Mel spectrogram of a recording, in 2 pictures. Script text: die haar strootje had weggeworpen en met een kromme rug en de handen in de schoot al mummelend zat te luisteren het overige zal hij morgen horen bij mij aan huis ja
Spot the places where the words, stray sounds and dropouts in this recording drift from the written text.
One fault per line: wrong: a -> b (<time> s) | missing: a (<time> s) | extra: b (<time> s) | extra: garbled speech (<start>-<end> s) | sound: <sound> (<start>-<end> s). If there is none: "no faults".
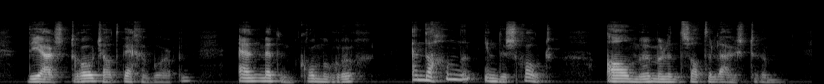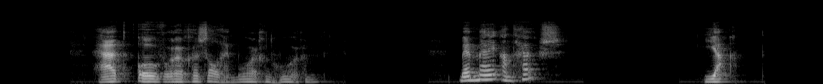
no faults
